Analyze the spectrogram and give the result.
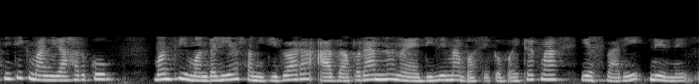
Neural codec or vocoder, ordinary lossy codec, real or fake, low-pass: codec, 24 kHz, 1.2 kbps, DualCodec; MP3, 16 kbps; fake; 3.6 kHz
